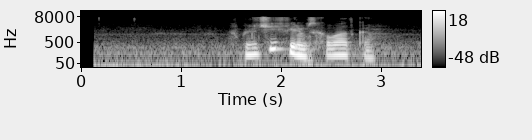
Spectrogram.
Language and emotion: Russian, neutral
